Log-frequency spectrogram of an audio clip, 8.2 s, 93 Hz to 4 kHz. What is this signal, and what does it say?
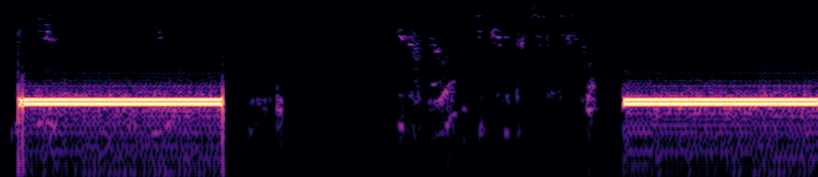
Ringback tone (North America), 440 + 480 Hz, with speech.
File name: rg-1600-unknown- - - .8559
